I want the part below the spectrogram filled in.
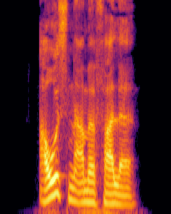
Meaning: dative singular of Ausnahmefall
- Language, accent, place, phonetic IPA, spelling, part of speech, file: German, Germany, Berlin, [ˈaʊ̯snaːməˌfalə], Ausnahmefalle, noun, De-Ausnahmefalle.ogg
